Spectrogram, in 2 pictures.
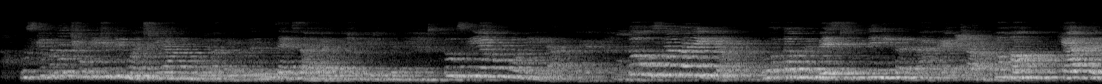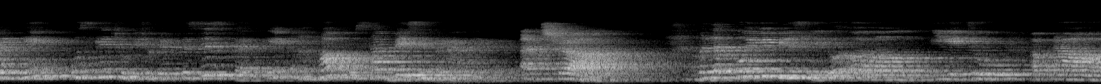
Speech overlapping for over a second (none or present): present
